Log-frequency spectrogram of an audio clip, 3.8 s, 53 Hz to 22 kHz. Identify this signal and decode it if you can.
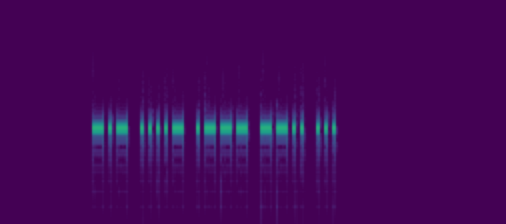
Morse code, heard as a keyed tone, about 40 wpm, 700 Hz. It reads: K4JZS
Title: USA Call Signs - 5 Characters - 40wpm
